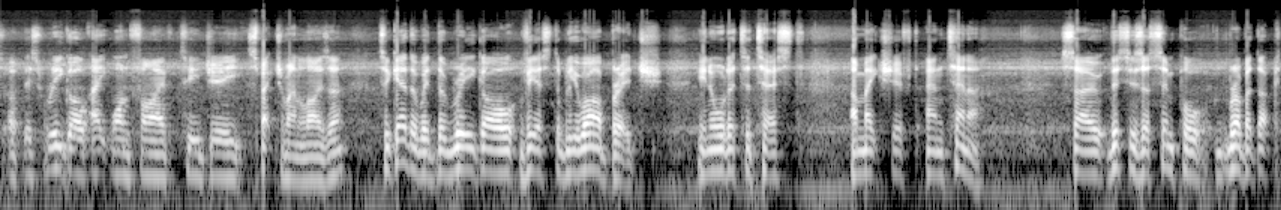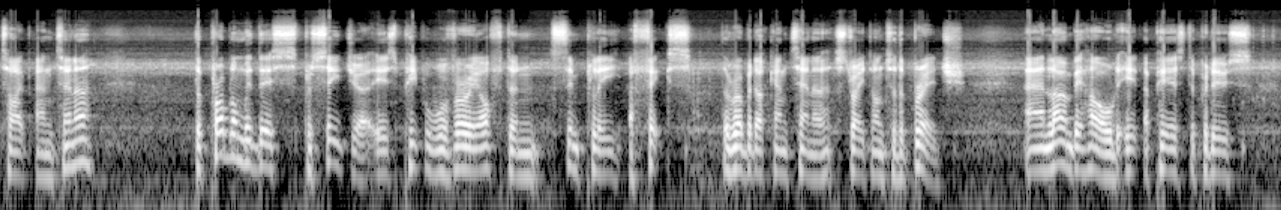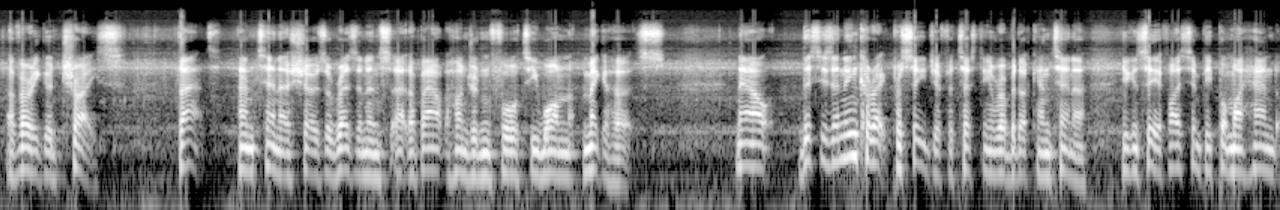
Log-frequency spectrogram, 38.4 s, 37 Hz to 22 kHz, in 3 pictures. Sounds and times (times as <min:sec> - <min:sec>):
Speech: 0:00.0 - 0:09.9, 0:10.6 - 0:13.8, 0:14.8 - 0:32.3, 0:33.0 - 0:38.4.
